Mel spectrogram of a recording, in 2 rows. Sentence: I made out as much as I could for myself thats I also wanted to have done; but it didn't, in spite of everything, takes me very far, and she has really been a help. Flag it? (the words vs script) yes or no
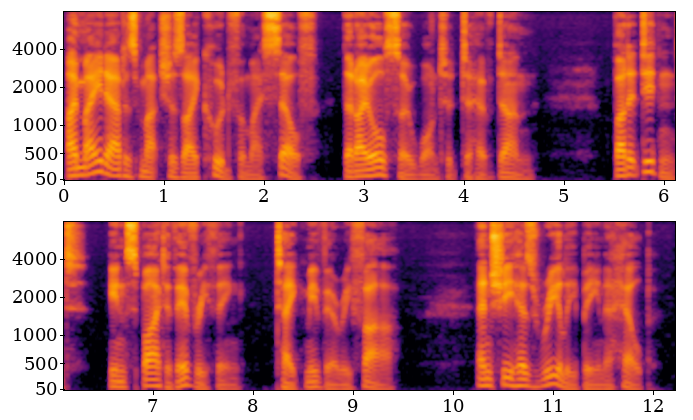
yes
